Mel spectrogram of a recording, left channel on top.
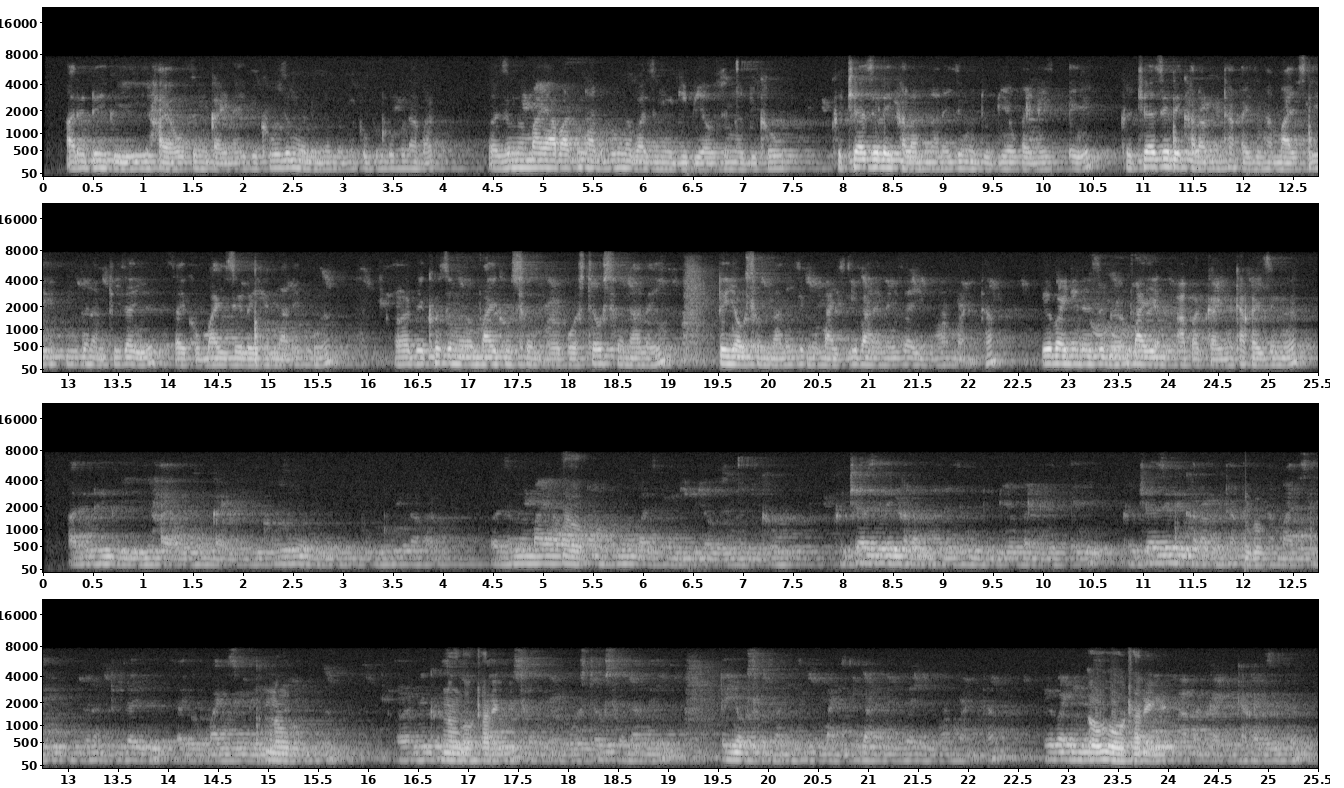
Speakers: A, on the left; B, on the right.
A: आरो दै गैयै हायाव जों गायनाय बेखौबो जोङो नुनो मोनो गुबुन गुबुन आबाद जोङो माइ आबाद
B: औ
A: होननानै
B: औ
A: बुङोबा जोङो गिबियाव जोङो बेखौ खोथिया जोलै खालामनानै जोङो दुब्लियाव गायनाय जायो। खोथिया जोलै खालामनो थाखाय
B: नंगौ
A: जोंहा माइज्लि नि गोनांथि जायो जायखौ माइ जोलै होननानै
B: नंगौ
A: बुङो ओ बेखौ
B: नंगौ
A: जोङो
B: थारैनो
A: माइखौ सोम बस <unintelligible> सोनानै दैयाव सोमनानै जोङो माइज्लि बानायनाय जायो नङा होमबा नोंथां। बेबायदिनो
B: औ
A: जोङो
B: औ थारैनो
A: माइ आबाद गायनो थाखाय जोङो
